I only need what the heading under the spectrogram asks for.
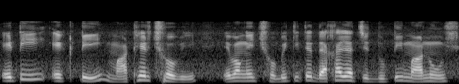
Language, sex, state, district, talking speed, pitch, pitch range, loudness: Bengali, male, West Bengal, North 24 Parganas, 145 wpm, 165 Hz, 145-190 Hz, -18 LUFS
